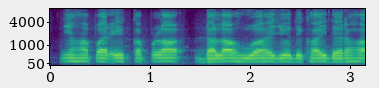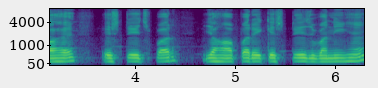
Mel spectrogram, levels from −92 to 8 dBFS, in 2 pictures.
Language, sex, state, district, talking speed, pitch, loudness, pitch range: Hindi, male, Rajasthan, Churu, 190 wpm, 135 Hz, -19 LUFS, 130-140 Hz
